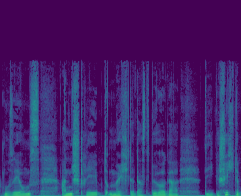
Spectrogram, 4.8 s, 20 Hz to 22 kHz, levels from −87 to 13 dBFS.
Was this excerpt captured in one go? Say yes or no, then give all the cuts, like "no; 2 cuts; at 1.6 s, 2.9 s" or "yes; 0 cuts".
no; 2 cuts; at 2.1 s, 3.0 s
